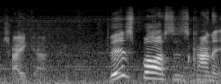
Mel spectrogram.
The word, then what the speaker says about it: Chykka: think it's called Chaka I think that's how you say it I know a lot of people have called it chika I was just like no that's chica so at least that's how I pronounce that I've always pronounced it Chaka this boss is kind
